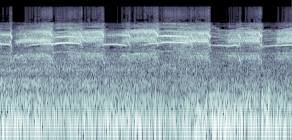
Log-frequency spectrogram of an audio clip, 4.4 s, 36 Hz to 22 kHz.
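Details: Madrid, 4 May 2016: the male peregrine falcon brings a swift and tears it up for the chicks. Long, harsh, slightly wavering screeches run together in drawn-out bursts separated by brief breaks.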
